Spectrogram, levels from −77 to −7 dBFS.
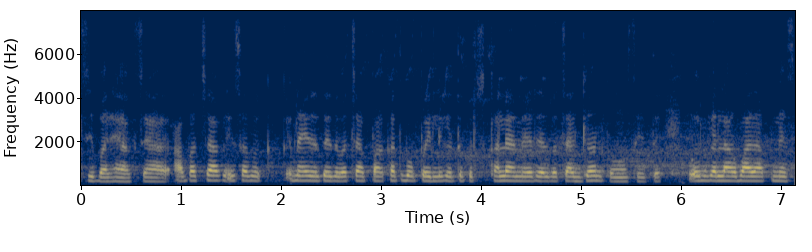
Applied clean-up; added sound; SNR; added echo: none; none; none; none.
